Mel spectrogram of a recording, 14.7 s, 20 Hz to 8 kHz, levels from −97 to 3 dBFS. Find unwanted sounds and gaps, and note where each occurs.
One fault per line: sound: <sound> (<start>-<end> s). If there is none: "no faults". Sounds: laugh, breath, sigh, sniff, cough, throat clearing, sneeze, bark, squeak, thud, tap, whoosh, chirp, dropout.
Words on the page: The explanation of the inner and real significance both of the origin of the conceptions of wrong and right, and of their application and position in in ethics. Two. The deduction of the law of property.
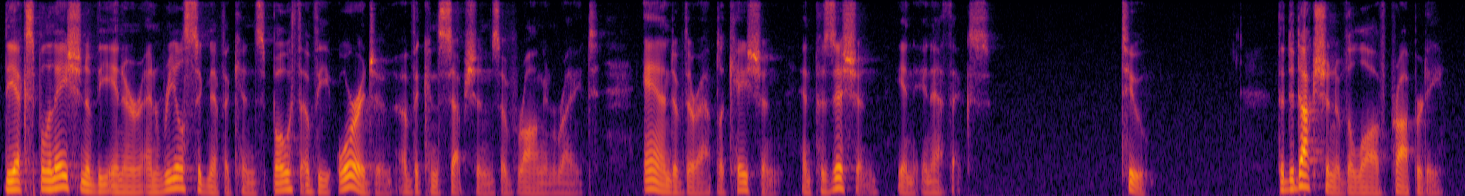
no faults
